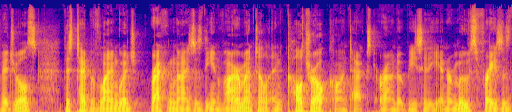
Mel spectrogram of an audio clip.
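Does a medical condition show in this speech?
No.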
